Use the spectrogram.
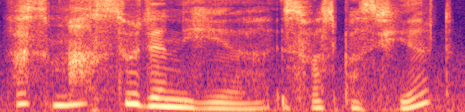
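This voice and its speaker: A woman's voice: mid-range voice, animated, a little slow, slight background noise, natural voice. An actress playing a puzzled, probing woman in a naturalistic radio play. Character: puzzled, probing woman, familiar with the man addressed.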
